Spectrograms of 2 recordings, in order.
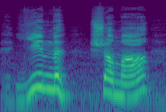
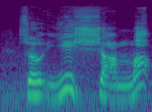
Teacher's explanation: people didn't like to say the N and the sh, so instead it made the sh double. That's why we have a dot in there, the strong dagesh. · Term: assimilation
